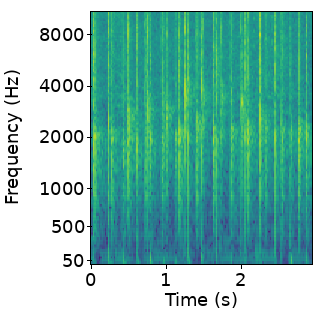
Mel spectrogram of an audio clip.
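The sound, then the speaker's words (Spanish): Applause from a small group: loud, sharp hand claps in a quick, uneven patter that continues steadily for a few seconds, with no voices over it. “Aplaudan.”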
